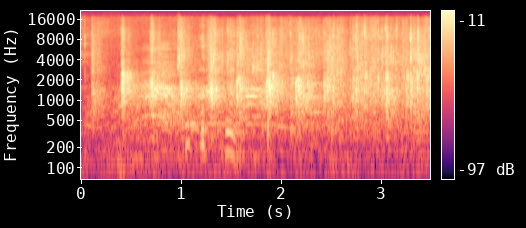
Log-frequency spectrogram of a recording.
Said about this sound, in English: That was like a golf clap. Pitiful.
